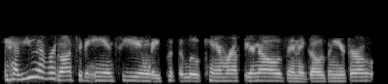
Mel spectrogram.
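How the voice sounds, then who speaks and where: A woman's voice: fairly low pitch, very fast, no room sound. A young woman chatting casually as a podcast co-host, telling clumsy stories with a lot of laughter. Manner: laughs often, animated storytelling. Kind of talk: casual chat. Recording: dry phone-like sound.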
